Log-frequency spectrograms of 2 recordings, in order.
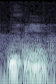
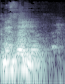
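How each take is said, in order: First: It is said in a deeply compassionate tone. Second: It is said in a condemning, envious tone. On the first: The speaker feels sorry for the person. The speaker calls it right. "можно сказать по-другому. С глубоким состраданием" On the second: The speaker looks down on the person. The speaker calls it wrong. "Он так говорит, только на стене, потому что есть какая-то зависть еще"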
